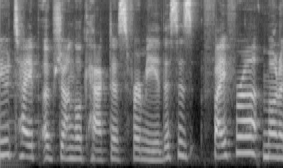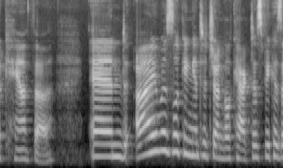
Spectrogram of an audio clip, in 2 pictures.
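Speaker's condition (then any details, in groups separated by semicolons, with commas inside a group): No condition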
